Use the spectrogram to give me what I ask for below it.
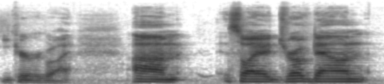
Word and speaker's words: Uruguay: Jealous and Uruguay, how they say it Uruguay, but it's Uruguay.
